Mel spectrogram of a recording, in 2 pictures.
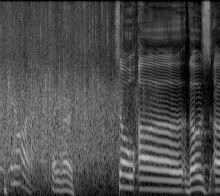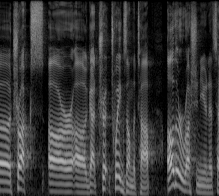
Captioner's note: applause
